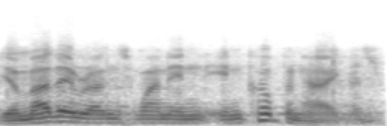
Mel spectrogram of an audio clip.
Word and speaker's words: Copenhagen: Your mother runs one in Copenhagen.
